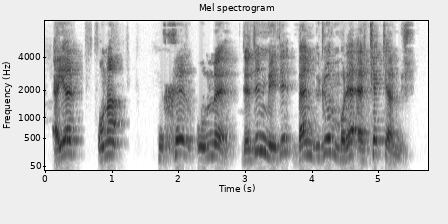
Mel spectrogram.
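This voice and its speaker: His intonation moves in a lively way. The man's voice is pitched high. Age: 70s. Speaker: poet. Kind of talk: live TV interview.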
